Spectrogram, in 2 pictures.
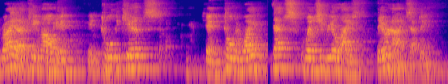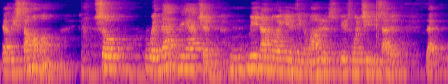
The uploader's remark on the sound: A Live Presentation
